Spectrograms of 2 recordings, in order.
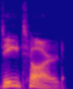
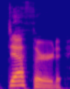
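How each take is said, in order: First: The first syllable is said as 'deh'. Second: The first syllable is said as 'death'. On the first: The speaker calls it wrong. "they pronounce it" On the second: The speaker calls it right. "it's clearly supposed to be"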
